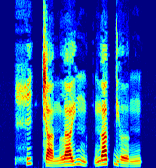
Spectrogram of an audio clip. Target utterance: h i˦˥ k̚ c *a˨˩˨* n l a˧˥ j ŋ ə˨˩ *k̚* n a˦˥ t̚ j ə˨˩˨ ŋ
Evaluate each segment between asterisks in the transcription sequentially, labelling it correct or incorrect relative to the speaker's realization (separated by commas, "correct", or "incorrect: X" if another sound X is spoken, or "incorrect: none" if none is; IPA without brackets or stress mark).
correct, correct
